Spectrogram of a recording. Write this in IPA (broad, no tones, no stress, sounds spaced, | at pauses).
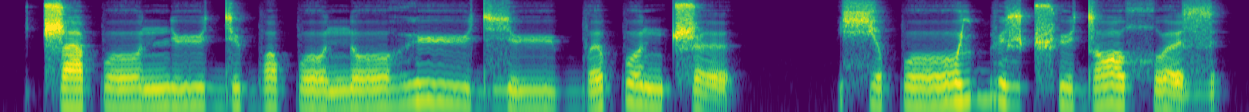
ʈ͡ʂ a p oː n yː d y b ɔ p o n oː ɦ yː d z yː b ə p o n ʈ͡ʂ ə | ɕ ə p oː lʲ b y z ʈ͡ʂʰ y d ɔ χʷ ə z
